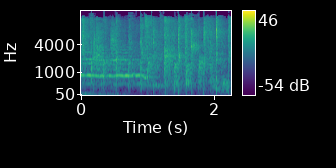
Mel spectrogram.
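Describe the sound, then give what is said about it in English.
Hand clapping by a man, a rapid series of sharp claps under overlapping talk. “I don't know why he's clapping either.”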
